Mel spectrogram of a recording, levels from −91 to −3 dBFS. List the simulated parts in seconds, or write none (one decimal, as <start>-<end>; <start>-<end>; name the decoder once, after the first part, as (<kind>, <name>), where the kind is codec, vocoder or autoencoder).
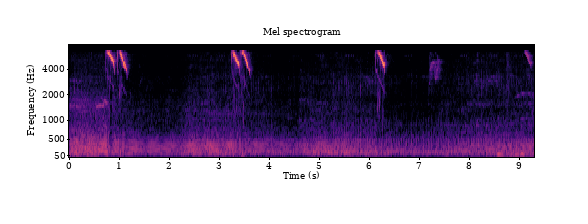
1.1-3.4 (vocoder, BigVGAN v2)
